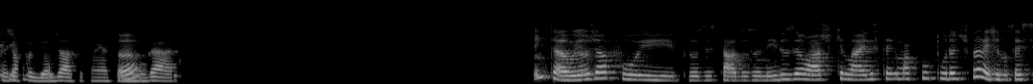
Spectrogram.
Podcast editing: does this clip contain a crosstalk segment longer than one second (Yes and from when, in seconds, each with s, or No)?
No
